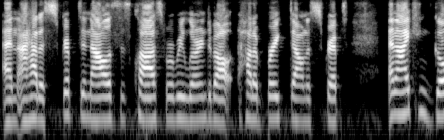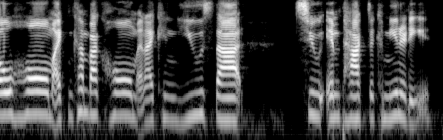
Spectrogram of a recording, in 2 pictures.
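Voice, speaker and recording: A woman's voice: mid-range voice, fairly even intonation, a little fast, sharp tone, clean tone, dry recording, rough recording. A young adult woman answering in a conversational interview, earnest and emphatic, repeating phrases for stress. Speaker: guest, student actor and playwright.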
